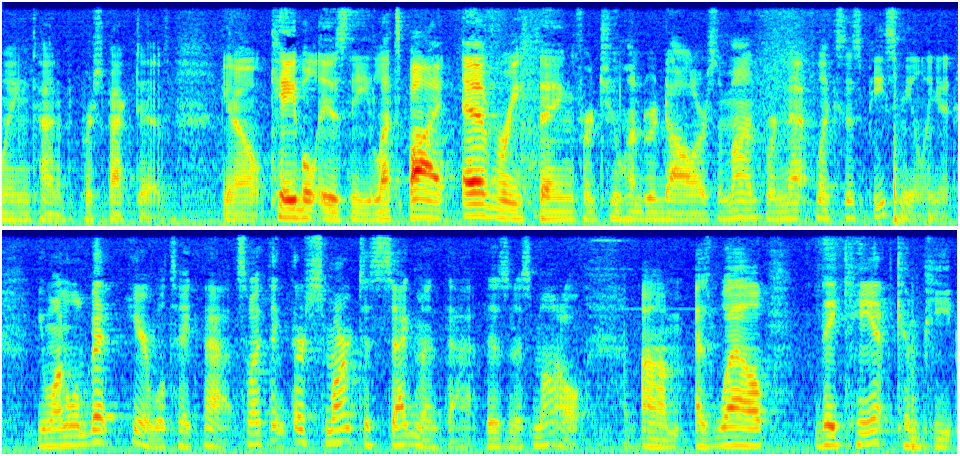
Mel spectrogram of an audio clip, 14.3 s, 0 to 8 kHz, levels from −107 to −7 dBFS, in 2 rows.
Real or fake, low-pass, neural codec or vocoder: real; 7.2 kHz; none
